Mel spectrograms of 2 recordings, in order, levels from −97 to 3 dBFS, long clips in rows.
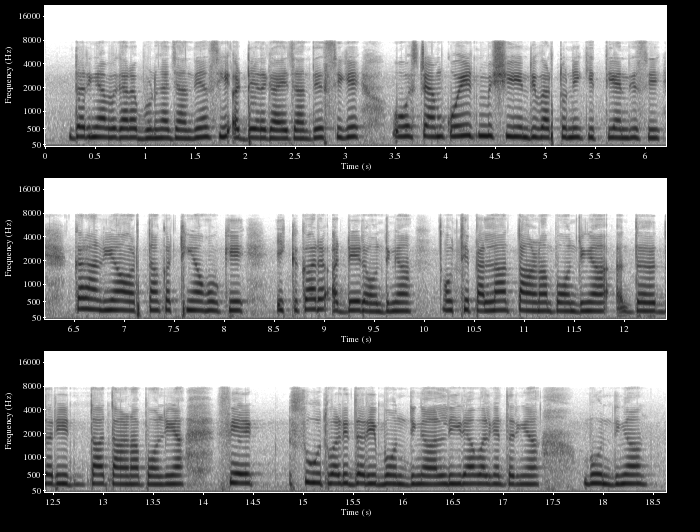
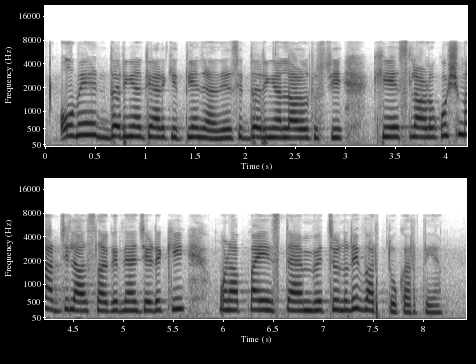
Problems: none marked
